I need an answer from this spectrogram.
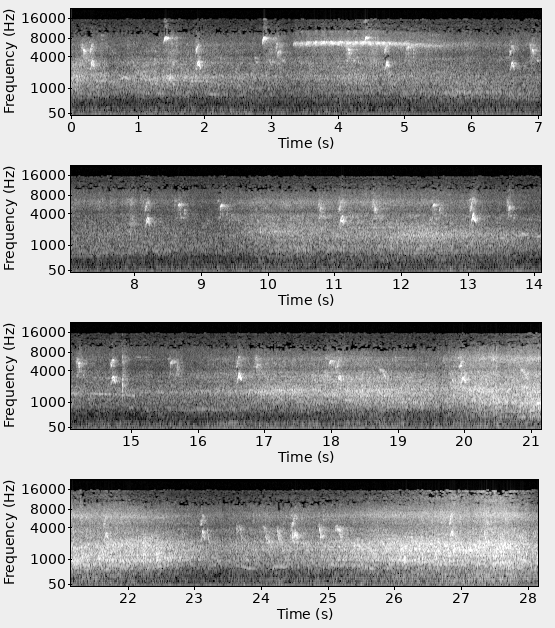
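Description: Small birds chirping in short, scattered calls, with one longer whistled note about four seconds in. Under them is a rushing background noise that swells and fades several times.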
